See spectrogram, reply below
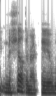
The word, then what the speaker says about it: Michel Desmarquet: His name is actually Michel Desmarquet when it's pronounced in French.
